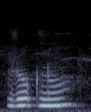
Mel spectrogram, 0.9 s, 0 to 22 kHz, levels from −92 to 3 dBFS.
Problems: background conversations at intervals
